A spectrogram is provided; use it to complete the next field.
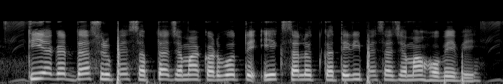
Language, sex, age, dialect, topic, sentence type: Magahi, male, 18-24, Northeastern/Surjapuri, banking, question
